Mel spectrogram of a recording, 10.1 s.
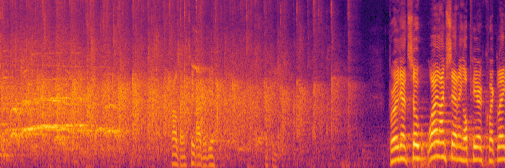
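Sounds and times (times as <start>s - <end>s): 
audience clapping: 0.0s - 7.3s
speech: 3.4s - 4.5s, 7.8s - 10.1s.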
